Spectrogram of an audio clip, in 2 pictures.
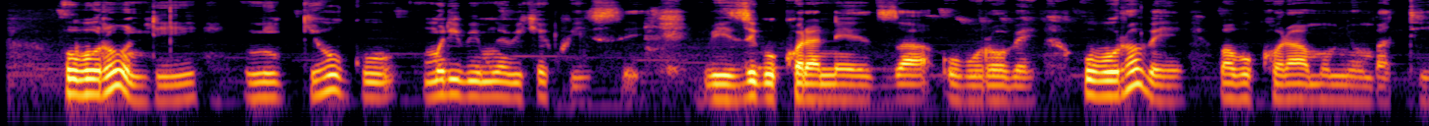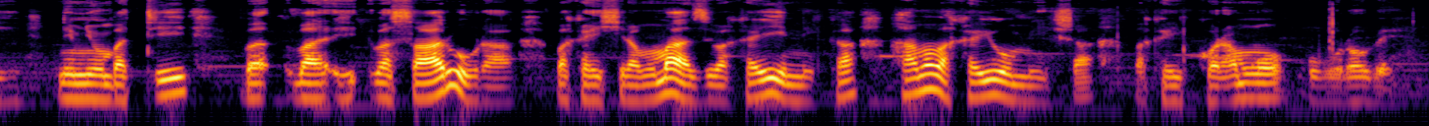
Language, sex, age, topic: Rundi, male, 36-49, agriculture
